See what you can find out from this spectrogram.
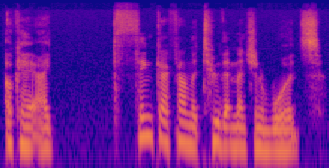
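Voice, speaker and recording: Guy acting as anxious amateur sleuth in a horror audio drama, creaky low-key voice, super dry close sound, mutters to himself. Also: normal speed, a little mellow, no room sound. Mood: puzzled, musing. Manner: hesitant, muttering, talking to himself. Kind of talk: audio drama monologue, reading and musing aloud.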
